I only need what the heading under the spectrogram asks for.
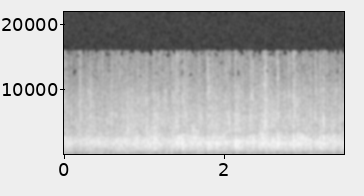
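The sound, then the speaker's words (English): Steady audience applause fills the whole stretch, a dense wash of many hands clapping at once, moderately loud and continuous without pause. “All right, let's give it up.”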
